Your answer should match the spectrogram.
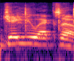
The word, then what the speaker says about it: Juxo: Jutso. Jutso? Yeah. Okay, is that spelled like jet ski? No, almost? J-U-X-O, Juxo.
